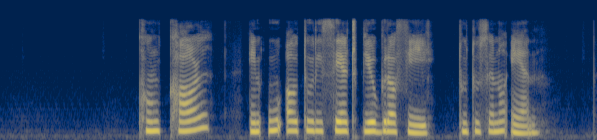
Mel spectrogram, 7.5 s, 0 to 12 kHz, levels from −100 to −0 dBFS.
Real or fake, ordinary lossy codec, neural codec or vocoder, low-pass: fake; none; codec, 16 kHz, 4 kbps, FunCodec, trained on LibriTTS, 50 frames a second; 7.2 kHz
